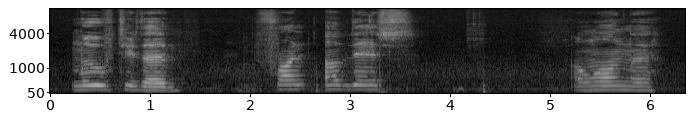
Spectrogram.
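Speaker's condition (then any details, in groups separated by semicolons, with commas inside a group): Cerebral palsy; only one hand usable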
